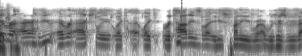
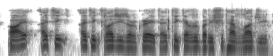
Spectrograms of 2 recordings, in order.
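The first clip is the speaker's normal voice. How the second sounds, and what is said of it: Thick Russian-sounding put-on accent. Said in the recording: “That is a thick accent ... most of my European accents generally fall back to like a Russian accent, which is horrendous”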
